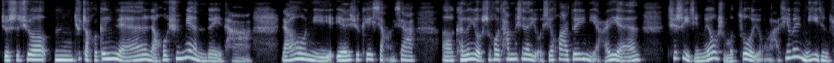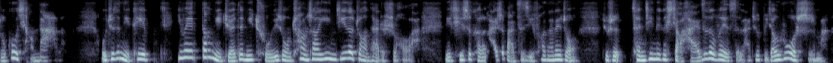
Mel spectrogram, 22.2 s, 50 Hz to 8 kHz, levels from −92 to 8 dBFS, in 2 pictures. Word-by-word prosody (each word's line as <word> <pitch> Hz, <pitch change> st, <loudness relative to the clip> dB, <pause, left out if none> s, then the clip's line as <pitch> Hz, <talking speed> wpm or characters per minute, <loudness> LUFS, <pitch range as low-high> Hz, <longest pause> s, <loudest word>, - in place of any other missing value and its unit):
就 195 Hz, -, +2 dB
是 200 Hz, +2 st, -2 dB
说， 220 Hz, +2 st, +2 dB
嗯， 210 Hz, -1 st, +6 dB
去 255 Hz, -, -8 dB
找 225 Hz, -, 0 dB
个 190 Hz, -2 st, -5 dB
根 255 Hz, +1 st, +6 dB
源， 205 Hz, +2 st, +2 dB
然 175 Hz, -6 st, -2 dB
后 215 Hz, -, 0 dB
去 270 Hz, -, -2 dB
面 270 Hz, -, +1 dB
对 160 Hz, -2 st, -4 dB
它。 155 Hz, +1 st, -12 dB, 0.4 s
然 195 Hz, +3 st, 0 dB
后 255 Hz, -1 st, +5 dB
你 170 Hz, -6 st, +2 dB
也 195 Hz, +1 st, +5 dB
许 225 Hz, -, -3 dB
可 235 Hz, +2 st, -2 dB
以 -, -, +2 dB
想 215 Hz, -2 st, -7 dB
一 -, -, -9 dB
下， 195 Hz, -1 st, -4 dB, 0.3 s
呃， 185 Hz, 0 st, -1 dB
可 210 Hz, +1 st, +1 dB
能 230 Hz, +3 st, +6 dB
有 195 Hz, -7 st, +3 dB
时 215 Hz, -, -3 dB
候 230 Hz, -1 st, +1 dB
他 240 Hz, +2 st, -4 dB
们 240 Hz, -, +3 dB
现 245 Hz, -, -1 dB
在 230 Hz, -, +3 dB
有 190 Hz, -2 st, -3 dB
些 210 Hz, +4 st, -3 dB
话 220 Hz, 0 st, -3 dB
对 245 Hz, +2 st, +1 dB
于 245 Hz, -, +2 dB
你 215 Hz, -1 st, -1 dB
而 195 Hz, -1 st, -4 dB
言， 200 Hz, 0 st, +1 dB, 0.3 s
其 285 Hz, -, -5 dB
实 275 Hz, 0 st, -3 dB
已 215 Hz, -, +2 dB
经 160 Hz, -1 st, -3 dB
没 190 Hz, -, 0 dB
有 280 Hz, +4 st, +2 dB
什 150 Hz, -, -7 dB
么 155 Hz, -, -4 dB
作 205 Hz, +5 st, +1 dB
用 225 Hz, -, -7 dB
了， 205 Hz, -, -12 dB
因 300 Hz, -, 0 dB
为 350 Hz, -2 st, -1 dB
你 215 Hz, -3 st, +3 dB
已 215 Hz, -, +2 dB
经 185 Hz, -3 st, -1 dB
足 165 Hz, -1 st, -9 dB
够 290 Hz, -2 st, +1 dB
强 165 Hz, -, -9 dB
大。 165 Hz, -1 st, -9 dB, 0.7 s
我 205 Hz, -, +1 dB
觉 250 Hz, -, +1 dB
得 280 Hz, -, -1 dB
你 230 Hz, -7 st, +5 dB
可 250 Hz, -, -4 dB
以 235 Hz, -2 st, +3 dB, 0.3 s
因 300 Hz, +1 st, 0 dB
为 320 Hz, 0 st, +2 dB
当 315 Hz, -2 st, 0 dB
你 195 Hz, -, +3 dB
觉 165 Hz, -1 st, -1 dB
得 230 Hz, +7 st, +1 dB
你 215 Hz, 0 st, +5 dB
处 160 Hz, -6 st, -5 dB
于 180 Hz, -, +1 dB
一 -, -, +3 dB
种 200 Hz, -4 st, -1 dB
创 245 Hz, +4 st, +1 dB
伤 240 Hz, +2 st, +2 dB
应 250 Hz, 0 st, +4 dB
激 260 Hz, +4 st, -2 dB
的 280 Hz, -, +4 dB
状 225 Hz, -9 st, -2 dB
态 170 Hz, -2 st, -7 dB
的 -, -, -11 dB
时 -, -, -9 dB
候 -, -, -14 dB
啊， -, -, -15 dB, 0.4 s
你 -, -, -3 dB
其 195 Hz, +5 st, -3 dB
实 225 Hz, -, -1 dB
可 180 Hz, -6 st, -6 dB
能 175 Hz, -, -5 dB
还 195 Hz, -, -7 dB
是 -, -, -4 dB
把 145 Hz, -, -7 dB
自 150 Hz, -, -7 dB
己 170 Hz, -2 st, -7 dB
放 210 Hz, +4 st, -5 dB
在 200 Hz, -, +1 dB
那 220 Hz, +1 st, +4 dB
种 175 Hz, -5 st, -3 dB, 0.3 s
就 195 Hz, -, -4 dB
是 190 Hz, -1 st, -2 dB
曾 200 Hz, -2 st, +4 dB
经 250 Hz, +4 st, +4 dB
那 245 Hz, -, +3 dB
个 225 Hz, -, +1 dB
小 210 Hz, -1 st, -2 dB
孩 150 Hz, +4 st, -8 dB
子 250 Hz, -, -1 dB
的 265 Hz, -3 st, +5 dB
位 215 Hz, -5 st, +2 dB
子 170 Hz, -, -10 dB
了， -, -, -9 dB
就 210 Hz, +2 st, -3 dB
比 -, -, -9 dB
较 185 Hz, +2 st, +1 dB
弱 245 Hz, -2 st, +2 dB
势 210 Hz, +2 st, -4 dB
嘛。 -, -, -7 dB
210 Hz, 335 characters per minute, -19 LUFS, 190-240 Hz, 0.7 s, 嗯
